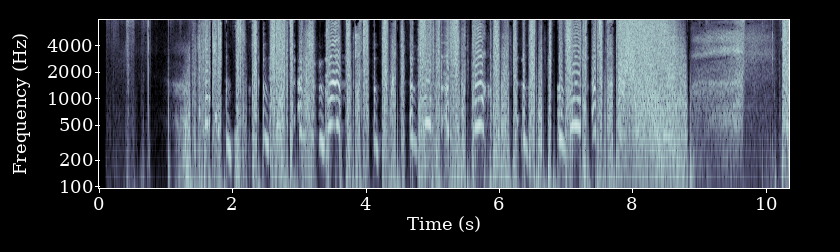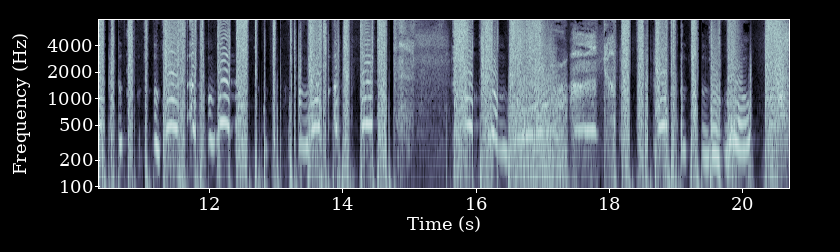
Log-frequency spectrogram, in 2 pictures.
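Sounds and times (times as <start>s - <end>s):
loud beatboxing: 1.1s - 8.8s, 10.1s - 20.6s.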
